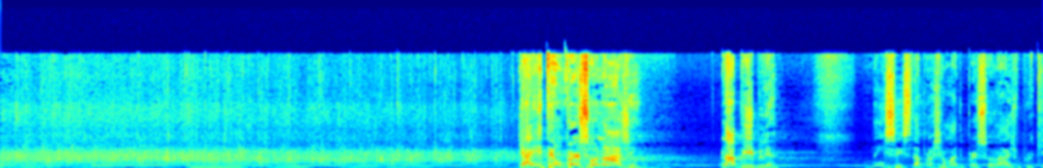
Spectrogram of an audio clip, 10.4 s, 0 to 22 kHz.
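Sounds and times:
crowd applauding in praise to God during an evening sermon: 0:00.0 - 0:06.0
speech: 0:05.2 - 0:06.5, 0:07.2 - 0:07.9, 0:08.8 - 0:10.4.

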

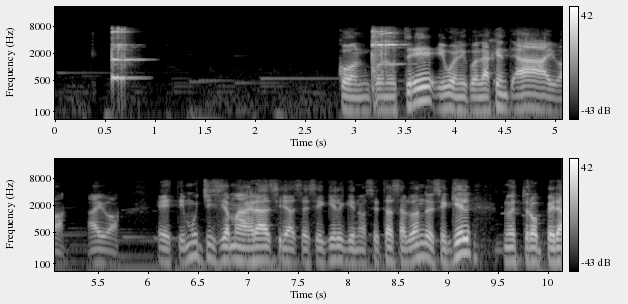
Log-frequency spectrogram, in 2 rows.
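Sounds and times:
glasses clinking in a birthday toast: 0:00.6 - 0:01.0, 0:03.2 - 0:03.6
speech: 0:02.8 - 0:10.1.

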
